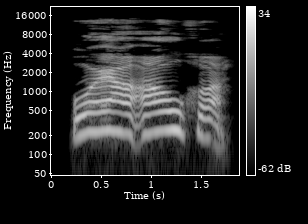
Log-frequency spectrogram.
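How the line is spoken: Booming, strained by wounded cheek. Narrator (Russian): прогудел адмирал, стараясь меньше напрягать рассеченную почти насквозь щеку

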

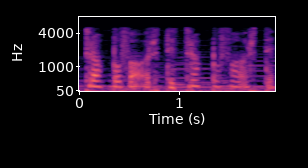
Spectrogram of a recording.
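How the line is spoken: Stammering. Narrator (Italian): balbettare

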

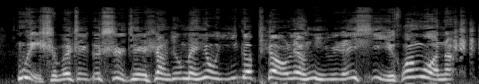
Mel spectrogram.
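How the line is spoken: Crying. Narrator (Chinese): 他的哭声

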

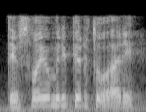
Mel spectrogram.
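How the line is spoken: Laughing. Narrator (Russian): засмеялся Костя

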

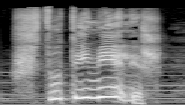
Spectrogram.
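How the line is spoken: Shouting. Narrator (Russian): закричала Ева

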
